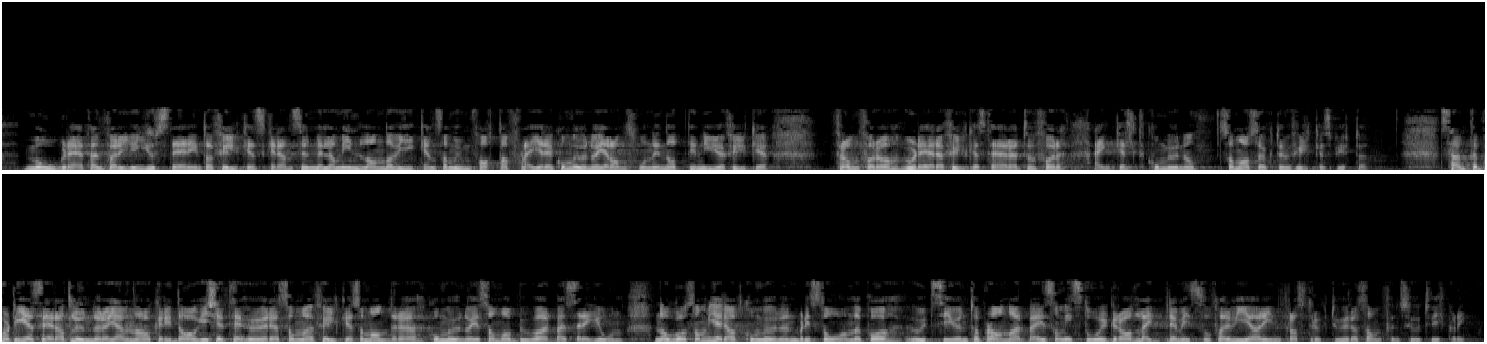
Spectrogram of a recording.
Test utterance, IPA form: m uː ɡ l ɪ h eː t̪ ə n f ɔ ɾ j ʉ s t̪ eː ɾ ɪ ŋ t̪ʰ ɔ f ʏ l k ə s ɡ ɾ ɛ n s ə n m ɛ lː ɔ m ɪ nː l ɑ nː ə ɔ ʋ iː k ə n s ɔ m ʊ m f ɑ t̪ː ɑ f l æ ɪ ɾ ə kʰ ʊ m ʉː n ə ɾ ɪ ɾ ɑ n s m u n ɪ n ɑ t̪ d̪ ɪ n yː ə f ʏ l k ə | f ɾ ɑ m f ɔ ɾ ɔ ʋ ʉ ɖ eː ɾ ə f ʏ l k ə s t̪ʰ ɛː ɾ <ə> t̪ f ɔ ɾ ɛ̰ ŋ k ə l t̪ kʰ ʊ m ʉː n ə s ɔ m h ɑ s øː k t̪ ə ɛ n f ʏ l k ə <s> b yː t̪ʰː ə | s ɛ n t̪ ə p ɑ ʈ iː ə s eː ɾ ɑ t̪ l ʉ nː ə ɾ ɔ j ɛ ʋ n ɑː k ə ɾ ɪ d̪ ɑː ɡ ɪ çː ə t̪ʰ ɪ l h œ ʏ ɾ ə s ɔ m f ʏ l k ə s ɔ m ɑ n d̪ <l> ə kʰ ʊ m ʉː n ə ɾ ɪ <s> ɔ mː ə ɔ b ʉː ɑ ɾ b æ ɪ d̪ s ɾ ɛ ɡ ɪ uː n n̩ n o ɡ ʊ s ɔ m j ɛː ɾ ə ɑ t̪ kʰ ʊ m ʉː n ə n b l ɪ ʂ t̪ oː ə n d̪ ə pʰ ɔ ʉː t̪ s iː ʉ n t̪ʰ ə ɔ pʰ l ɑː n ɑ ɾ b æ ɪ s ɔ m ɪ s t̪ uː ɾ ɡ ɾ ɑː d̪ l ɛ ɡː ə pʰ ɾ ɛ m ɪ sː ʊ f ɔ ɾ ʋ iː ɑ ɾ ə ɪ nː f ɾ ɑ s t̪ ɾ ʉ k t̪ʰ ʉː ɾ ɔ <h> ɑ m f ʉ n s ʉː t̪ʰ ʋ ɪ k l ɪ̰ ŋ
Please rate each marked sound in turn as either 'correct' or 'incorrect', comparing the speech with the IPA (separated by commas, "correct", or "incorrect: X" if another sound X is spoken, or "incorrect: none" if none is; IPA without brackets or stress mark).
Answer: correct, correct, incorrect: ɾ, correct, incorrect: s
